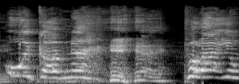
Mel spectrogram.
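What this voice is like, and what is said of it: Put-on Cockney accent. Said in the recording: “It can't be Cockney.”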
